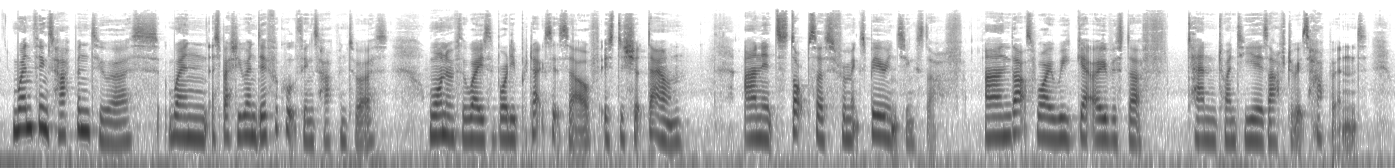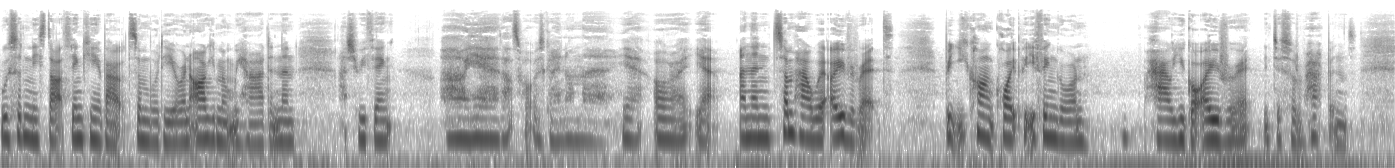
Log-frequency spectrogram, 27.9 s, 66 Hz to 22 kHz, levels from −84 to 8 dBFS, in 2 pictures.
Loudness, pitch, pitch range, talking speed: -23 LUFS, 180 Hz, 165-190 Hz, 210 wpm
